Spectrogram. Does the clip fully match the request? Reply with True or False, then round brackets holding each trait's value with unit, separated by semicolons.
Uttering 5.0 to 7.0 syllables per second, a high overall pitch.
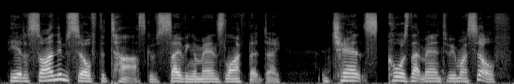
False (6.1 syllables/s; 140 Hz)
